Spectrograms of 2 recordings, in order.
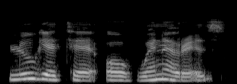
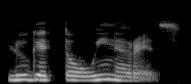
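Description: First: Each word's vowels are pronounced separately. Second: Final vowels merge into the following word.

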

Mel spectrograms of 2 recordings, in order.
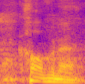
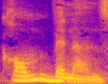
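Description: First: No n sound is in the first syllable. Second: An extra n sound is in the first syllable. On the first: The speaker calls it right. "So it's covenant. Covenant. C-O-V, no N there" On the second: The speaker calls it wrong. "some people call it covenants, but there is no N in it"

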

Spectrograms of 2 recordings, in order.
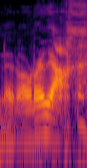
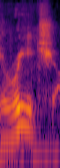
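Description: First: The name ends in a k-like sound. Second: The name ends in a ch sound. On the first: The speaker calls it right. "this was a Highland pronunciation, Reok" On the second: The speaker calls it wrong. "they think, understandably, that his name is Reach"

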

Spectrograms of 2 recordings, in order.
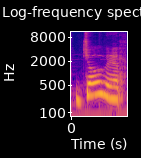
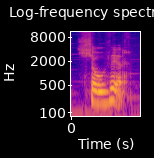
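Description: First: The first consonant sounds like English 'j'. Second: The first consonant sounds like English 'sh'. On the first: "som de DJ" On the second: "som de X"

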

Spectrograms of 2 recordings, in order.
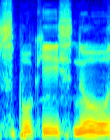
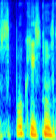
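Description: First: It is said in a stern, serious tone. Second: It is said in a light, casual tone.

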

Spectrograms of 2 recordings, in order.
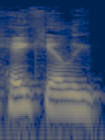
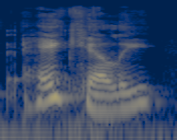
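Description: First: It is said flatly, like a plain statement. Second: It is said with excitement, like an exclamation.

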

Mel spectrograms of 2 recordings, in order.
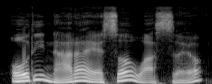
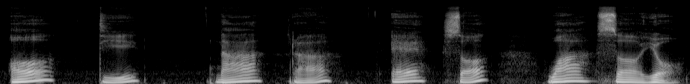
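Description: First: It is said at a faster pace. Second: It is said at a slower pace.

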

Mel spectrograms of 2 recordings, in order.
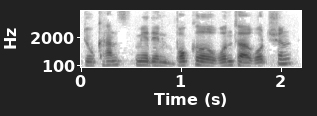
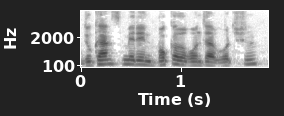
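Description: First: It is said a little more slowly. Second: It is said at normal speed.

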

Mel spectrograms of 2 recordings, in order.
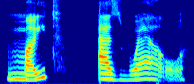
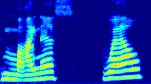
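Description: First: The first word ends with a clear t sound. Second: The first word sounds like the word minus. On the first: The speaker calls it right. "the correct way is might as well" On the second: The speaker calls it wrong. "There's another one that people say"

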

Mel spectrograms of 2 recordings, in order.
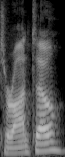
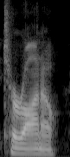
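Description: First: The final T sound is clearly pronounced. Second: The final T sound is dropped. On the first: "If we don't say Toronto" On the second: "We drop the last T of Toronto"

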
